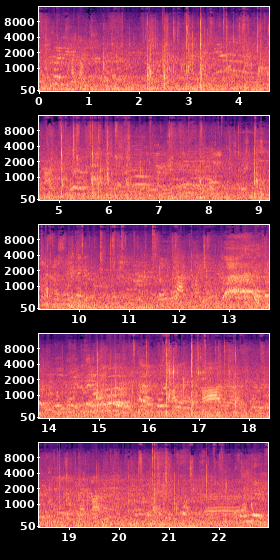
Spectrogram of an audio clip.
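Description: Men's voices talking across an outdoor concrete handball court, with scattered sharp knocks of a small rubber handball striking the wall and the concrete, over a steady low city hum.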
